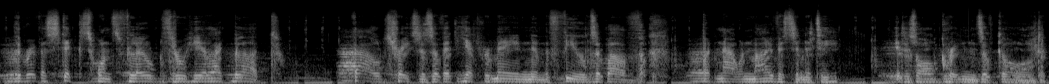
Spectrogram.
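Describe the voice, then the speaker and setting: An actor playing an ancient god of time in a video game, a sinister, condescending old villain who speaks in pompous, archaic, theatrical phrases and savors each word. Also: male voice, mid-range voice, steady tone, unhurried, lightly acted, rough recording. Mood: haughty disdain.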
